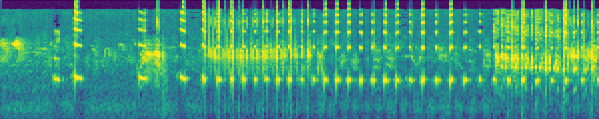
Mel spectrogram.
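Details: Oriental white-eye singing to summon its flock: a few separated chips, then a long, fast, even series of short clipped notes with buzzy high twittering above, rising in intensity at the end.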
